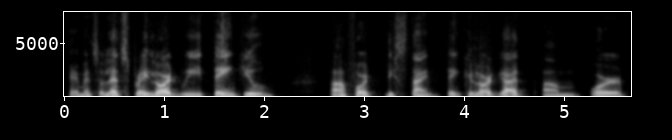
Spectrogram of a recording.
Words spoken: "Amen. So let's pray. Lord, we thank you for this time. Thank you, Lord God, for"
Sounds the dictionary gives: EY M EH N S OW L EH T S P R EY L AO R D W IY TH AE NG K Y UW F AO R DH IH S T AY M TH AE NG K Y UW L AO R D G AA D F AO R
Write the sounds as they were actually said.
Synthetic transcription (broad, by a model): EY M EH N S OW L EH T S P R EY L AO R D W IY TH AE NG K Y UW F AO R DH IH S T AY M T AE NG K Y UW L AO R D G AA D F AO R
